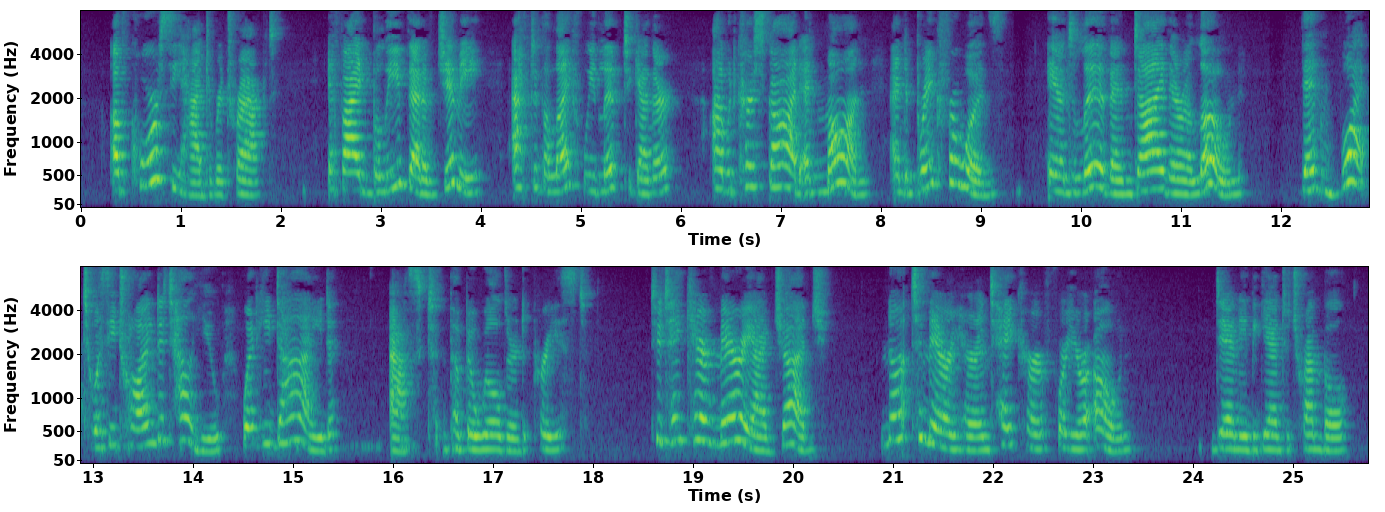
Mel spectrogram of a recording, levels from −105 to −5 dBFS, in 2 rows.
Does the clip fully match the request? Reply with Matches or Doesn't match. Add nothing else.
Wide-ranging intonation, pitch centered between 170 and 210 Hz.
Doesn't match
